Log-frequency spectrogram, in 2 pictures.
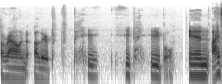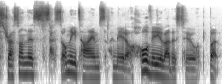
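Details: Stuttering in an adult male speech-language pathologist who uses upper-body jerks as secondary behaviours and also has Tourette's syndrome with facial, jaw and neck tics; his father also stuttered.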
